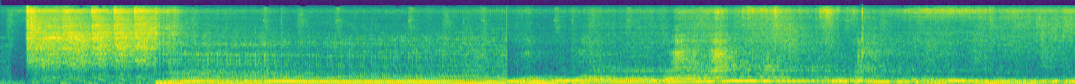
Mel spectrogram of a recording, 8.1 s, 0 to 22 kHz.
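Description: Nissan 370Z's 3.7-litre V6 is cranked by the starter and catches about a second in. It then runs loud and steady through its single exhaust, with a couple of rises and falls in revs.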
